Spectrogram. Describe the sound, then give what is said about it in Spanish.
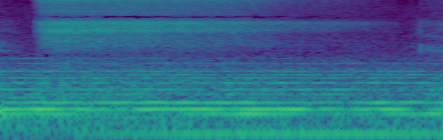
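Forceful exhalation through one nostril during a breathing exercise: a steady, breathy rush of air that starts abruptly and holds at an even loudness for about three seconds, with a faint low hum underneath. “desbloquear la fosa nasal para exhalar y saco el aire por esa fosa nasal únicamente”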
